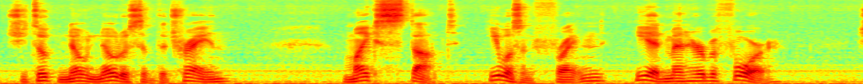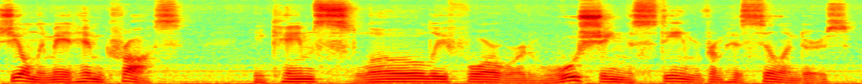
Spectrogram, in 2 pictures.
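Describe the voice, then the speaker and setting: A man's voice: on the low side, animated, takes it slowly, slight background noise. A man narrating a children's storybook expressively as its reader.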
